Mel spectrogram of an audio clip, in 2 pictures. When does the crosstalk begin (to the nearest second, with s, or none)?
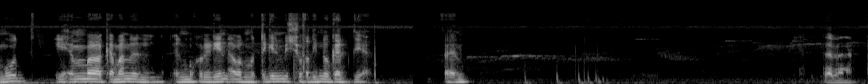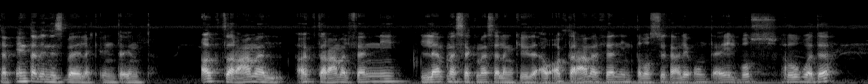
none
